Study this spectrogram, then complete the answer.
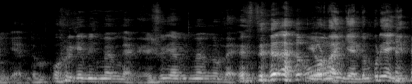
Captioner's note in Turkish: Gülme sesleri; Gülüşmeler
